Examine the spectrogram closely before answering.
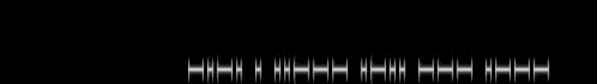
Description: Morse code, heard as a keyed tone, about 25 wpm, 700 Hz. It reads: CE2LOJ
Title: DXCC-100 Call Signs - 6 Characters - Repeated 3x - 25wpm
